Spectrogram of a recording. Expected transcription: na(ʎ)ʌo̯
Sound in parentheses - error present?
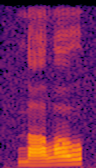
yes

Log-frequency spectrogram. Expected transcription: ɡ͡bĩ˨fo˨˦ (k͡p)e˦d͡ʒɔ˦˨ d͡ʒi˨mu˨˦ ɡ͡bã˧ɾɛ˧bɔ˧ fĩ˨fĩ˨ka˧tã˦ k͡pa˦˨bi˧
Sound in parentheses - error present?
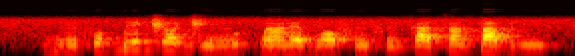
yes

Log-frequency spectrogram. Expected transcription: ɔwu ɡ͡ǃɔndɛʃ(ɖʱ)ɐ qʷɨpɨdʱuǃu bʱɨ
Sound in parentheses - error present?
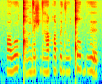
yes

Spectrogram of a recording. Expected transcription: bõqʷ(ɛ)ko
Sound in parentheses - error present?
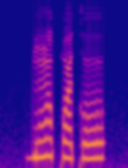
yes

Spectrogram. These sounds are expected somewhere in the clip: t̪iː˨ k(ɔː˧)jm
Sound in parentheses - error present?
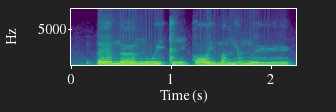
no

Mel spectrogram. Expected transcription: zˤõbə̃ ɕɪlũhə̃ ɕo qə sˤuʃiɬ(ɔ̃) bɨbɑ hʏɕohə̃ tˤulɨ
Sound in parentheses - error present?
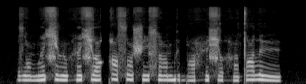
yes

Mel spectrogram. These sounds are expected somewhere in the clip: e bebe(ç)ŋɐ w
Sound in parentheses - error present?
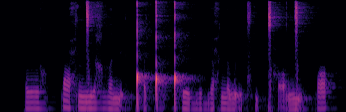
yes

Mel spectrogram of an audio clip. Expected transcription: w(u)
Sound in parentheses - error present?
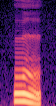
no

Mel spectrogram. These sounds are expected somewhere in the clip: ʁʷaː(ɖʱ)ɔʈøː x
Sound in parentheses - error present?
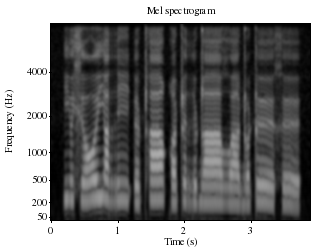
yes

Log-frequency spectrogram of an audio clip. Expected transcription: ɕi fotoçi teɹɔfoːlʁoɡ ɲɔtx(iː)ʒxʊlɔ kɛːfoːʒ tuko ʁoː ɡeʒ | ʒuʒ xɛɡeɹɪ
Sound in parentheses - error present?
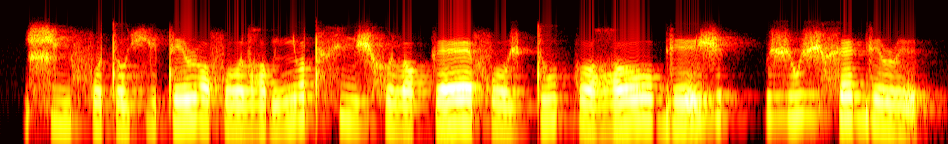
no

